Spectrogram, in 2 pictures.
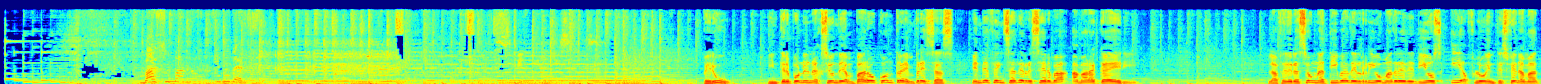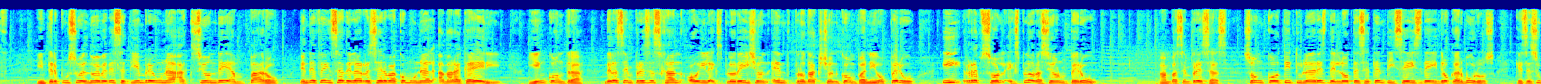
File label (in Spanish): noticias; servindi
